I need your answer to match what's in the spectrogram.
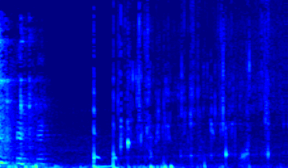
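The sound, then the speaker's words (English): Pacifico beer glugs and splashes into a glass in a quick, vigorous pour, with bubbly fizzing and a faint clink, while people murmur in the background. “It's quite the violent pour you're doing there.”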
